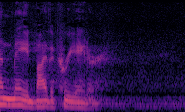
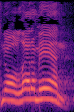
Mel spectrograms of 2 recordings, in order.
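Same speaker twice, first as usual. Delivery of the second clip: loud, high call to let them in; urgent shout; 11 semitones higher, 13 dB louder than usual. Retold or imitated. Exhausted Kevin shouting to let the latecomers in, loud and high. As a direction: call out over the crowd.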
